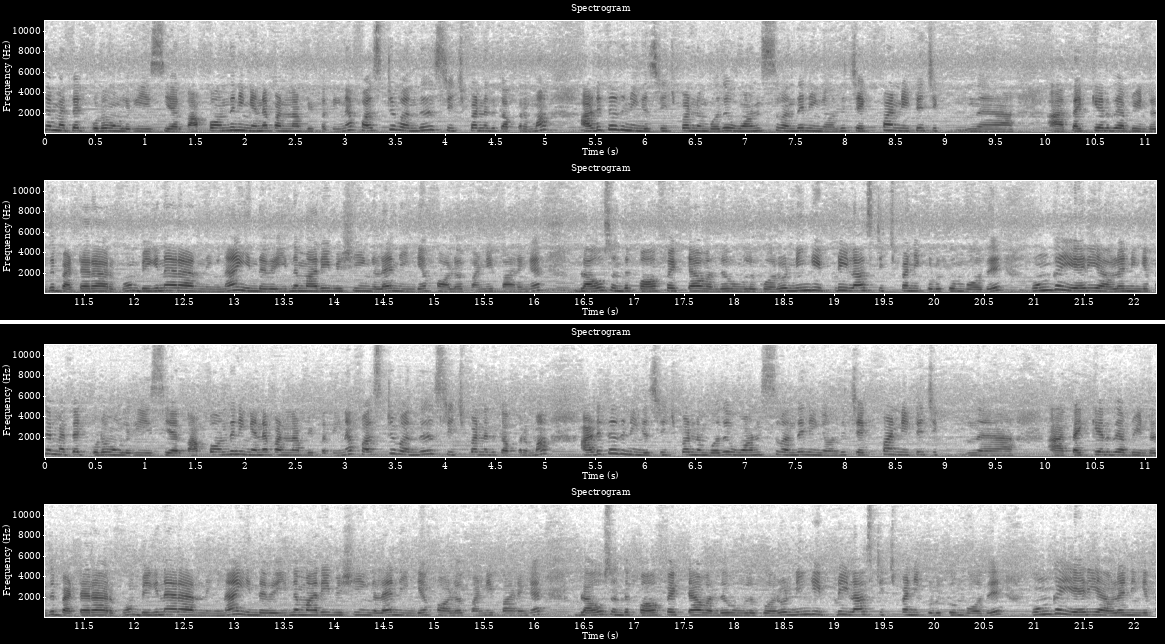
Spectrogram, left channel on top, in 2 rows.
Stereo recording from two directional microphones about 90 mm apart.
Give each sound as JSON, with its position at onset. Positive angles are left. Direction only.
{"t": 0.0, "sound": "a woman's voice", "side_deg": 25}
{"t": 0.9, "sound": "a woman's voice", "side_deg": 0}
